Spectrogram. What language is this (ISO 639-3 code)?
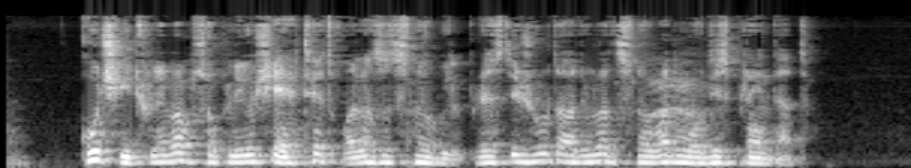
kat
